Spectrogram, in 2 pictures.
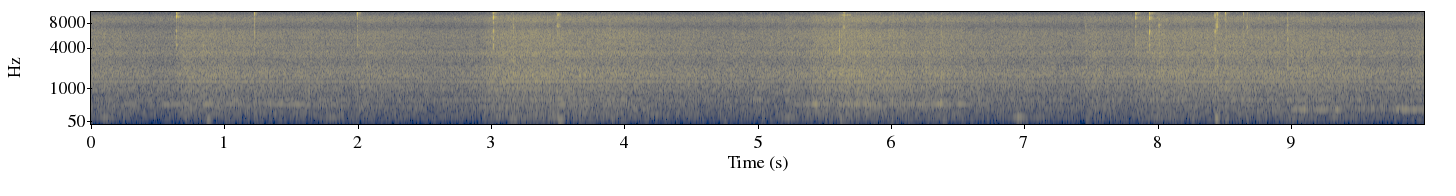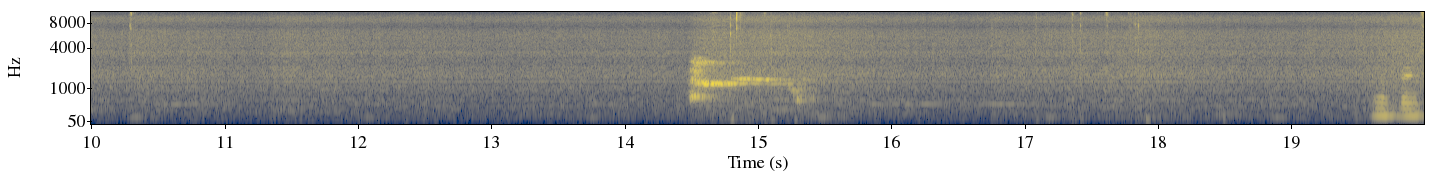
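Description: Faint steady room hum, broken about 14 seconds in by a dog's short, high whine that falls in pitch and lasts under a second.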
